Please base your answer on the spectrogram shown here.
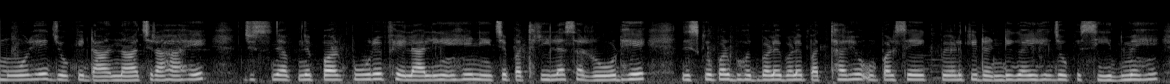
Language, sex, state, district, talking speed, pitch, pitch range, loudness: Hindi, female, Jharkhand, Sahebganj, 200 wpm, 215 Hz, 210-225 Hz, -22 LUFS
